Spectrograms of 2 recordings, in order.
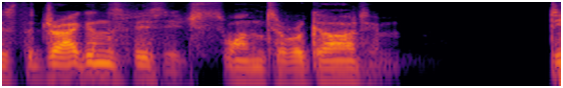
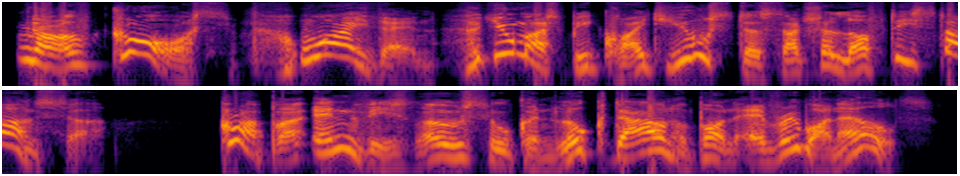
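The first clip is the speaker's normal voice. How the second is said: much higher, gushing chatter; fussy little Crupper; 9 semitones higher, 3 dB louder than usual. A narrator's reading. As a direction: flatter the tall stranger eagerly. Crupper's voice again.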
